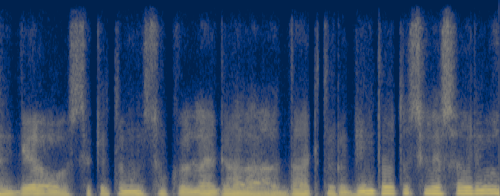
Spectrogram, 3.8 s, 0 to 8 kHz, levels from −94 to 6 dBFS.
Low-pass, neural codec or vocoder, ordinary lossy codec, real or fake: 7.2 kHz; codec, 16 kHz, 1 kbps, FreqCodec, smaller model; Opus, 16 kbps; fake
